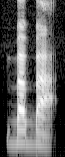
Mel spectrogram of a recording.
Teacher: Emphasis is on the second syllable.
